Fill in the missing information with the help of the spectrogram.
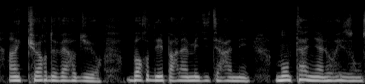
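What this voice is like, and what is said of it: Breathy, sensual voice. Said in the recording (French): “Vous avez un problème respiratoire? ... je prends une voix sensuelle ... Respirez.”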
